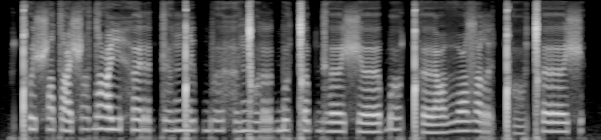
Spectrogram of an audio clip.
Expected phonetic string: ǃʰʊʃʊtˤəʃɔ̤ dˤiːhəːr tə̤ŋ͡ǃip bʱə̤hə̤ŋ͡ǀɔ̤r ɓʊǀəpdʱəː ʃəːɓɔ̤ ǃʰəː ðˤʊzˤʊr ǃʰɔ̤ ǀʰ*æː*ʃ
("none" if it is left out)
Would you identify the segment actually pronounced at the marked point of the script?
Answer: əː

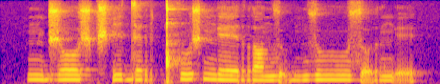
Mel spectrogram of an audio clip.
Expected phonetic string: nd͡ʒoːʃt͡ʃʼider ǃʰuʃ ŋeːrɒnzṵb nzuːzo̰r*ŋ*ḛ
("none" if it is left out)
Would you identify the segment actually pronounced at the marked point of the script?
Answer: ŋ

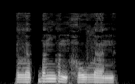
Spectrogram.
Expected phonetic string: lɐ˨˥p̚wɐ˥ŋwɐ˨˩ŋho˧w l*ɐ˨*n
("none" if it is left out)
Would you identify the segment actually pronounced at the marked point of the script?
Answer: ɐ˧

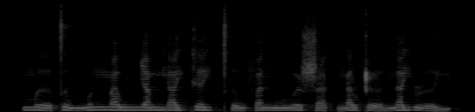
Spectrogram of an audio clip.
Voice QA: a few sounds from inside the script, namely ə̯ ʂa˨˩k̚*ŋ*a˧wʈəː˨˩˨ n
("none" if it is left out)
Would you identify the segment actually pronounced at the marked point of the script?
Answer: ŋ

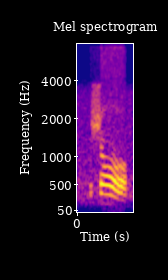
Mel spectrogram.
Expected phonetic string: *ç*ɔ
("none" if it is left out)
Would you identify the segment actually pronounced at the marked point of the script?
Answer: ʂ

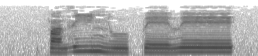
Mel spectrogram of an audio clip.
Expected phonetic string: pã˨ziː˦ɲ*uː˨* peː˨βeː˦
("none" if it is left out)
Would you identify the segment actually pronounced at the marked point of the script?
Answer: uː˨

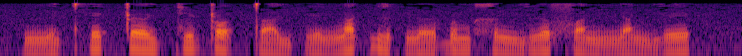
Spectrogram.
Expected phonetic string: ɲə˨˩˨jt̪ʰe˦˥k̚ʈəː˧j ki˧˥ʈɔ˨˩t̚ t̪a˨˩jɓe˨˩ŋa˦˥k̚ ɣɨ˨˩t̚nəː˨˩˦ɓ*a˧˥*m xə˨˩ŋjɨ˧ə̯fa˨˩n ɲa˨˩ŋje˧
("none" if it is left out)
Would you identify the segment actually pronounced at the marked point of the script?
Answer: ə˧˥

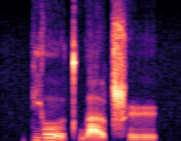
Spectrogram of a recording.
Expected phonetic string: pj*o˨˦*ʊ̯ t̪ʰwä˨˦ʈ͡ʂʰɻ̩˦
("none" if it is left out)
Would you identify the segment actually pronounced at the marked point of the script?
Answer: o˥˨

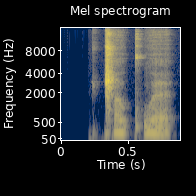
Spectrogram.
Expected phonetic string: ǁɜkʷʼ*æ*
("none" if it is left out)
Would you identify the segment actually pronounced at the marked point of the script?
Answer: ɛ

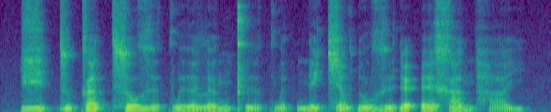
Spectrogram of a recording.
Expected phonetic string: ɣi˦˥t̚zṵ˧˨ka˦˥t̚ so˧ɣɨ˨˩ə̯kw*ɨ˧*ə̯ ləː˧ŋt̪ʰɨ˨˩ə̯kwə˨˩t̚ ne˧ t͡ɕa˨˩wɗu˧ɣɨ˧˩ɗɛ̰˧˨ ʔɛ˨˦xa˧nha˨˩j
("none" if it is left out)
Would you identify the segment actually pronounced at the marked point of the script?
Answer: ɨ˨˩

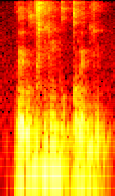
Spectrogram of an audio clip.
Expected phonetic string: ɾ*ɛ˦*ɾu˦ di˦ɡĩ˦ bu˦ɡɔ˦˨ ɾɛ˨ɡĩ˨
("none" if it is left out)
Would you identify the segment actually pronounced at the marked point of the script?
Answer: ɛ˧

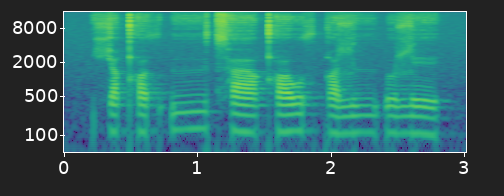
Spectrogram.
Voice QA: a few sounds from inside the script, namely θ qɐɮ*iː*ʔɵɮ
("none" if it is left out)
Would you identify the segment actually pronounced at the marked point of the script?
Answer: ɨː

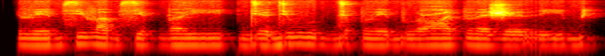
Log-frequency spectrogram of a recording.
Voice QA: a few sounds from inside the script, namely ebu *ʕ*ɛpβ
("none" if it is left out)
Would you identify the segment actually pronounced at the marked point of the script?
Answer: ʕ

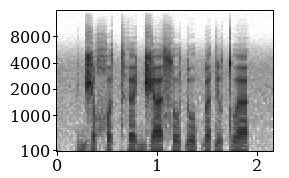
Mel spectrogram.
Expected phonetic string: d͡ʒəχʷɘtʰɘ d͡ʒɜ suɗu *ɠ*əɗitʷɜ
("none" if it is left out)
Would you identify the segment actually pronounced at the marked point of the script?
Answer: ɓ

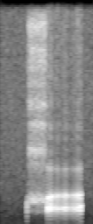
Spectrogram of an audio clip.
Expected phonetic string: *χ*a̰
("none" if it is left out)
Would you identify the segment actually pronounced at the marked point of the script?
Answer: χ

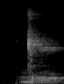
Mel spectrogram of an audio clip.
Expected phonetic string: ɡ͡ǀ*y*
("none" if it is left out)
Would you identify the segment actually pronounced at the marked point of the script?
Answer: y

